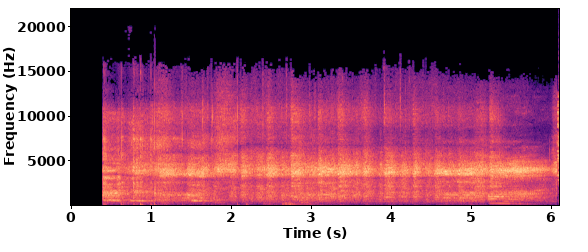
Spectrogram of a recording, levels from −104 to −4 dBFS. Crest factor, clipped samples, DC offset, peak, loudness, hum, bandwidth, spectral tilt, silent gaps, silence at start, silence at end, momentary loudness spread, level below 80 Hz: 16 dB; under 0.1%; under 0.1%; 0 dBFS; -14 LUFS; none; 17 kHz; 2 dB/octave; none; 0.4 s; 0 s; 5 LU; -56 dBFS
